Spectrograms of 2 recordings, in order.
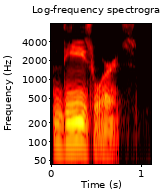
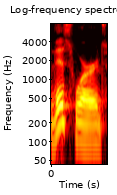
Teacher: We have to use the long e like green beans. I cannot use the short i like this is. I need the long e like green beans.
